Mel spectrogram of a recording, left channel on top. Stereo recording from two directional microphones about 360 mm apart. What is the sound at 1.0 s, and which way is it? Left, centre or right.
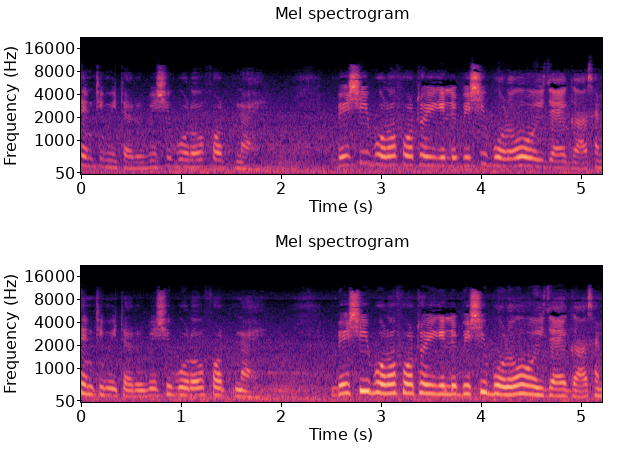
Speech, right.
